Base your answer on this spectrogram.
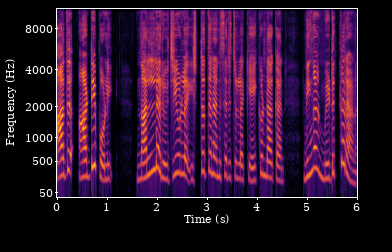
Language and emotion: Malayalam, surprised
